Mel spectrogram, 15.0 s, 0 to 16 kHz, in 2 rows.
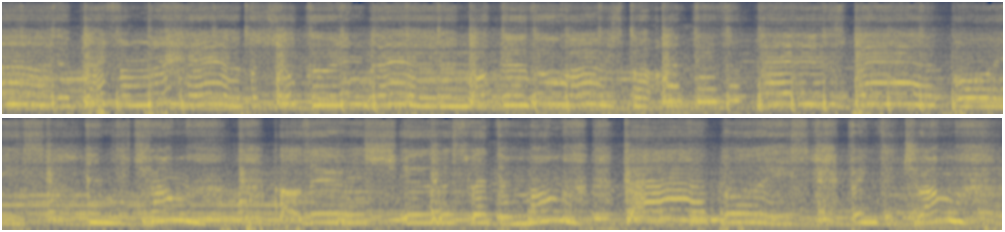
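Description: Music with a singing voice, received from an FM station on a portable AM/FM/shortwave radio tuned to 93.1 MHz.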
